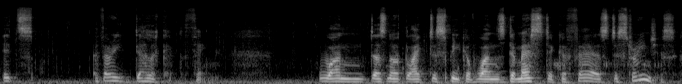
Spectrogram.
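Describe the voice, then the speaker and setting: An actor playing a troubled, well-bred Victorian husband in a radio drama, with an English accent and a halting, formal, agitated manner. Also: male voice, medium pitch, husky. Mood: desperate, troubled.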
